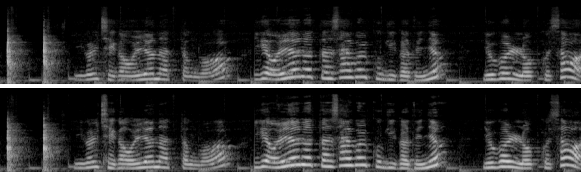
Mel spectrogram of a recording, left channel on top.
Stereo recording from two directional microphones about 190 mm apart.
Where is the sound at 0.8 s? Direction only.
50° right (ahead or behind); by 2.2 s 30° right (ahead or behind).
